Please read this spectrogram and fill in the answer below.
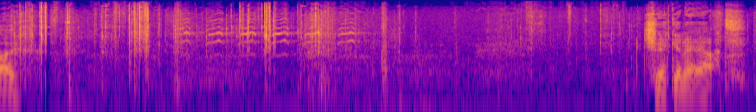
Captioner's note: trimmer clicking; bird chirping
